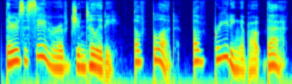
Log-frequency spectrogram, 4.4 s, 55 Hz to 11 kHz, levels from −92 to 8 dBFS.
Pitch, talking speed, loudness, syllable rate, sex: 200 Hz, 165 wpm, -17 LUFS, 5.2 syllables/s, female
